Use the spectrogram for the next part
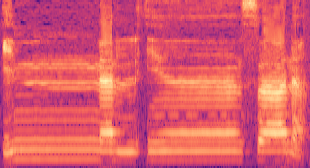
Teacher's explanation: au niveau déjà de Noun qui est mushaddada, on fait al-ghunna.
